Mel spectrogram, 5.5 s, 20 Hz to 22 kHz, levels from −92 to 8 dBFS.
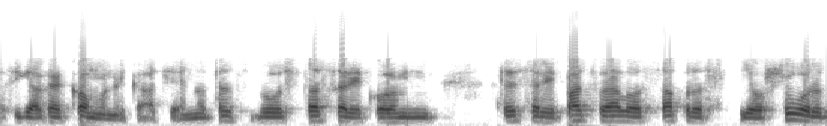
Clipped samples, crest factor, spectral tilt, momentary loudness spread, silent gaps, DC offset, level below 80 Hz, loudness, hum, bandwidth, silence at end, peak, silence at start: under 0.1%; 14 dB; -9 dB/octave; 10 LU; none; under 0.1%; -68 dBFS; -24 LUFS; none; 5.6 kHz; 0 s; -10 dBFS; 0 s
